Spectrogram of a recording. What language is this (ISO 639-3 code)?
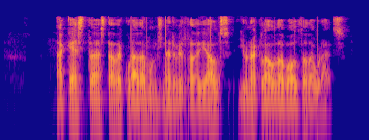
cat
